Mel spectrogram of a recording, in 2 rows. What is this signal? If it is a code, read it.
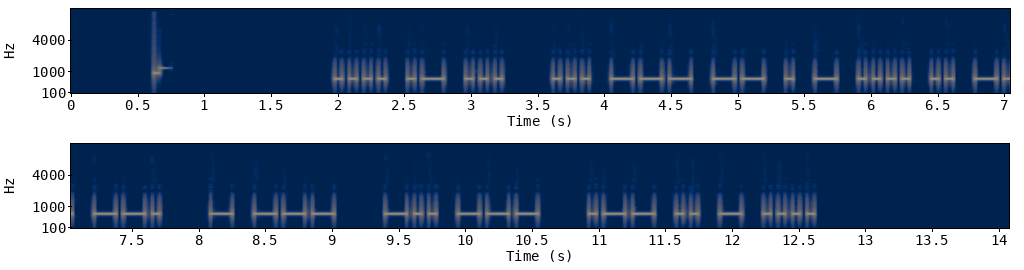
Morse code, heard as a keyed tone, about 22 wpm, 700 Hz. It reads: HAS SOMETHING TO DO WITH
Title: Sets of 5 Words Encore 22wpm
